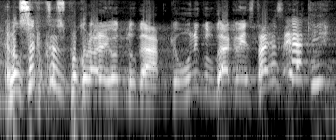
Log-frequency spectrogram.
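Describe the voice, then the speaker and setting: A man preaching voices a calm young son who explains himself to his mother. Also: extremely high pitch, very fast, in a large hall, slight background noise, heavily acted. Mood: calm explaining.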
